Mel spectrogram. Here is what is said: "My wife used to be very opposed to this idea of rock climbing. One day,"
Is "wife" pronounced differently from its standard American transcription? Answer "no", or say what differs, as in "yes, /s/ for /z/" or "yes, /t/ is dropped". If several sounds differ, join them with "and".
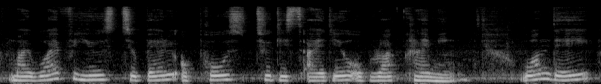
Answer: no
